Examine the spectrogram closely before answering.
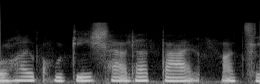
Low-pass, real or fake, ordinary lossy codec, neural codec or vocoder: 7.2 kHz; fake; AAC, 48 kbps; codec, 16 kHz, 1 kbps, FunCodec, trained on LibriTTS, 50 frames a second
